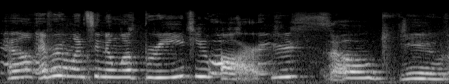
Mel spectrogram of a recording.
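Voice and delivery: high, sweet dog-talk voice. Real, not acted. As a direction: coo at the puppy. Talking to her dog.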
